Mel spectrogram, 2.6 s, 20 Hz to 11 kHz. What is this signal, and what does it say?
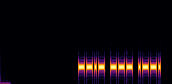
Morse code, heard as a keyed tone, about 37 wpm, 700 Hz. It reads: QOP
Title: USA Call Sign Postfixes - 3 Letters 40wpm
